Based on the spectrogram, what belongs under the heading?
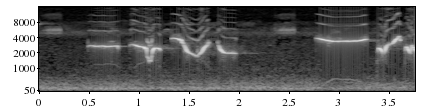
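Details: Oriental magpie-robin singing: a varied string of whistled phrases, some bending down and back up, some flat, then a sustained pure high note followed by quick twisting slurs.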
